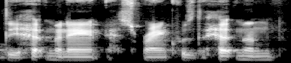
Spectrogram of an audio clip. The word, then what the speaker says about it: Hetman: that's their term um hitman and uh or getman depending on you know how you want to pronounce it but i pronounce it hitman um so he goes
